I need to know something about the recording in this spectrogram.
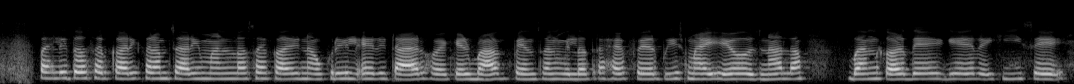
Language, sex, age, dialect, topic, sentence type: Chhattisgarhi, female, 18-24, Central, banking, statement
